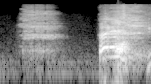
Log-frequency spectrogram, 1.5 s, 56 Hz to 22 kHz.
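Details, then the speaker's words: A breathy intake, a brief pause, then one loud forceful sneeze from a woman about 18 weeks pregnant who says she has nose issues that make her sneeze repeatedly. "I hate when I sneeze sorry for my sneezing thing I do have some issues with my nose so when I do start sneezing I sneeze"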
